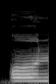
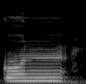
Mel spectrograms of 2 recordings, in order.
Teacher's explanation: قاف کو ہم پر پڑھیں گے، قن، اس کو باریک پڑھیں گے، کن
